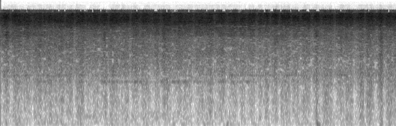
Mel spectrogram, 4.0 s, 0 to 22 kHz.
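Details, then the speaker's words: Pressure canner processing quarts of rabbit meat, start of 90-minute timer: constant steam hiss with loose rocking rattle about once a second from the jiggling weight; normal at pressure. "I am up to pressure, as you can see, and as you can hear, my gauge is starting to jiggle. That is normal."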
